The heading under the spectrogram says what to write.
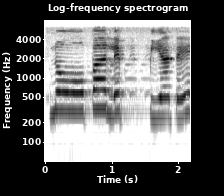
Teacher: ಲಿ ಮೇಲೆ ಆಘಾತ ಕೊನೆಯತೆ ದೀರ್ಘ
